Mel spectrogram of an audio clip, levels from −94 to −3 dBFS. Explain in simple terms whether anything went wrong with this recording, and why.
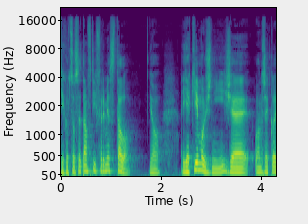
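Nothing went wrong with this recording of speech; no technical fault can be heard anywhere in it. There are no dropouts, glitches or distortions to point to at any moment.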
